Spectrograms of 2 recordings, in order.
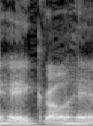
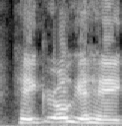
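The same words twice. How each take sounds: First: Said in the usual way. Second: Put-on loud, sassy hey girl; sassy greeting. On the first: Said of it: "my idea to say". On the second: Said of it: "can be deadly".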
